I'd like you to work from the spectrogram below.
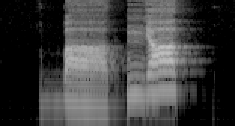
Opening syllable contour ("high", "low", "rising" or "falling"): low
